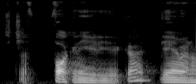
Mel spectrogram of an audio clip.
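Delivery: usual speaking voice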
